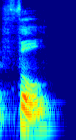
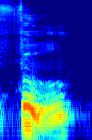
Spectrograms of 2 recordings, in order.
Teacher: So full short sound and fool the long sound.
